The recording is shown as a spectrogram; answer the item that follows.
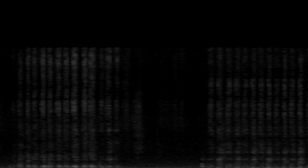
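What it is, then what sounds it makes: Colored pencil shading on a paper sheet. A pink wooden colored pencil rubs and scratches across a flat white paper mandala coloring sheet lying on a table, shading in steady strokes. Quick, soft scratchy strokes with a papery hiss come in a fast rhythm, pause briefly near the middle, then resume.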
